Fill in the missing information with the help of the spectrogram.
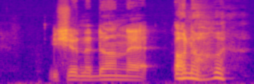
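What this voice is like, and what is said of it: Cartoon character voice impression. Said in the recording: “the quote I've just done was fucking Cartman from South Park”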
